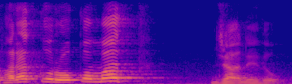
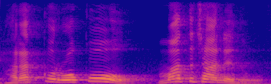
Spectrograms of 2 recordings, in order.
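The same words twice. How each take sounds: First: रोको मत as one slow group, then जाने दो; pause after मत. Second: Stretched रोको, then मत जाने दो as one group; pause after रोको. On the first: Teacher contrasts two meanings for students, pausing after मत. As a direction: hold मत, break, then release जाने दो. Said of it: "उसको जाने देने की बात हो रही है". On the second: Teacher contrasts two meanings for students, pausing after रोको. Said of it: "उसको रोकने की बात हो रही है". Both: Shown as a demonstration.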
